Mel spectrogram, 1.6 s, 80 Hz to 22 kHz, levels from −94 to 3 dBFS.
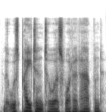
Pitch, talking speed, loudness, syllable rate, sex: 95 Hz, 300 wpm, -16 LUFS, 7.7 syllables/s, male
